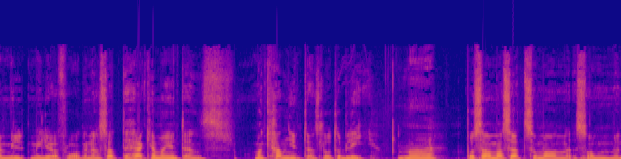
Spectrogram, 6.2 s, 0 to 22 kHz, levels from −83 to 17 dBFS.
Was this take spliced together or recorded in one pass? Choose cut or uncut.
uncut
